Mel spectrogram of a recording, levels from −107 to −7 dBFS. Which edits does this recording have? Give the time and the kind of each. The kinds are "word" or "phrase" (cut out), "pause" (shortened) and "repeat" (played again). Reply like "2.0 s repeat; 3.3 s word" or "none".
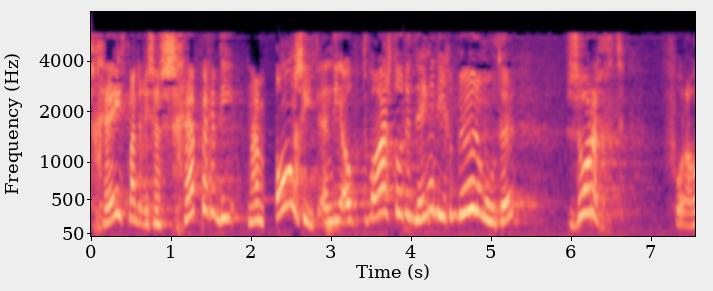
2.1 s word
